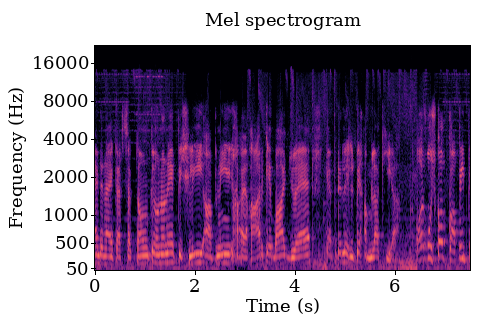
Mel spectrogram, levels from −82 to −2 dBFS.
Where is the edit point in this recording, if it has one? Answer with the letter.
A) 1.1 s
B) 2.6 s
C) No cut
C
